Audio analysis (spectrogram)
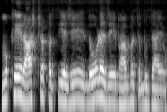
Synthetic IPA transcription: mũːkʰeɾaːʃʈɾəpət̪iəd͡ʑeːɗ̪oːɽ̤əd͡ʑeːbʱaːbət̪̆ɓʊd̪ʱaːjoː

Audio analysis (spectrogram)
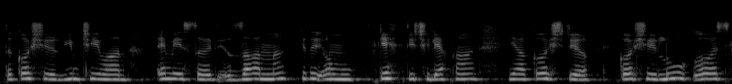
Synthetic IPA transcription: t̪ɨkəʃijimt͡ʃʰiʋaːnemeːsəːt̪ʲzaːnːɐkit̪ɨɐmkʲeɦt̪it͡ʃʰilʲekʰaːnjaːkəːʃɾikəːʃɾluːkəːsʲ

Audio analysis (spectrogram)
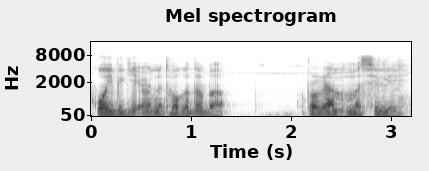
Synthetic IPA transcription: kojbɐɡiʔojnɐtʰok̚ɡɐdɐbɐ | pɾoɡɾamɐ̰mɐsilːi

